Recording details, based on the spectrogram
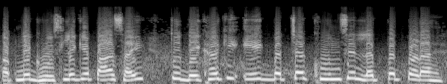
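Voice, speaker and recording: Man playing a high-pitched, concerned parrot. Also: a little slow, a little mellow, slight background noise, rough recording. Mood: distressed. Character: concerned male parrot, brotherly, urgent storyteller. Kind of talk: Hindi cartoon story dialogue.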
